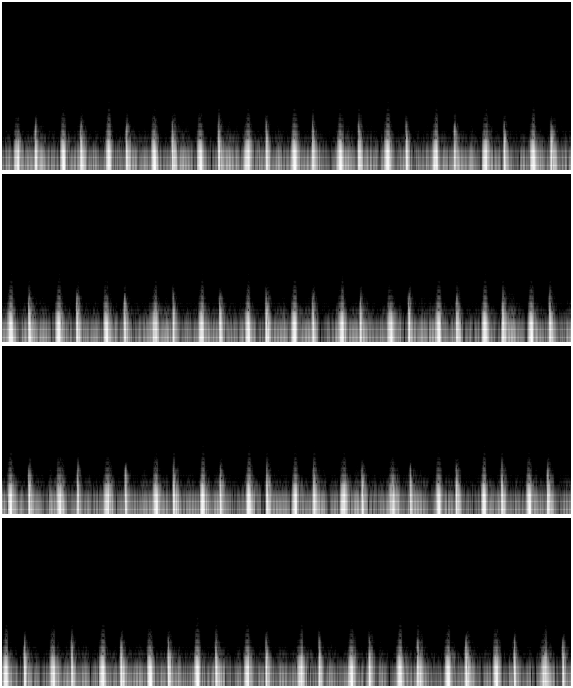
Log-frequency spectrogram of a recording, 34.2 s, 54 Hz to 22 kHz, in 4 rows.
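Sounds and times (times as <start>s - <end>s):
heartbeat thumping: 0.2s - 34.1s.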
